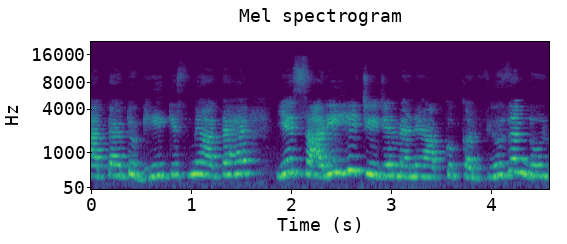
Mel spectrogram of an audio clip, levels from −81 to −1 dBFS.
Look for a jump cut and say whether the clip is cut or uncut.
uncut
